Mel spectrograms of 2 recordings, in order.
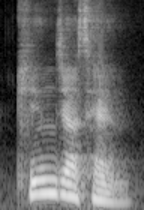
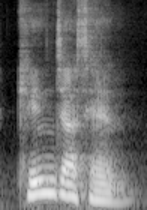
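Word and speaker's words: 銀座線: 됩니다 운동으로는 생이라고 있습니다 그래서 전체적으로 이거 보면 긴자센이라고 읽어요 읽어 볼까요 긴자센 긴자센 그럼 한번 읽어 볼까요 이건 뭐죠 자 로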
